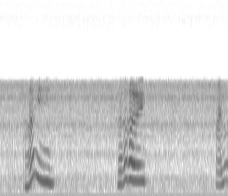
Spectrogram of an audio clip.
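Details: Domestic cat Moxie, wearing a pink sweater indoors, tries to take the rabbit Nub's carrot; three rising-falling meows about two seconds apart, the last one cut short, while a woman talks to her.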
